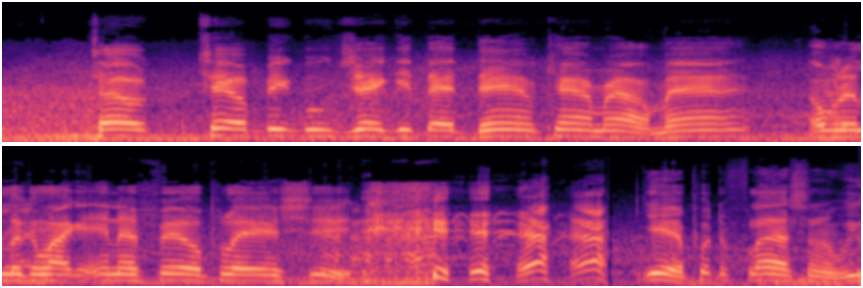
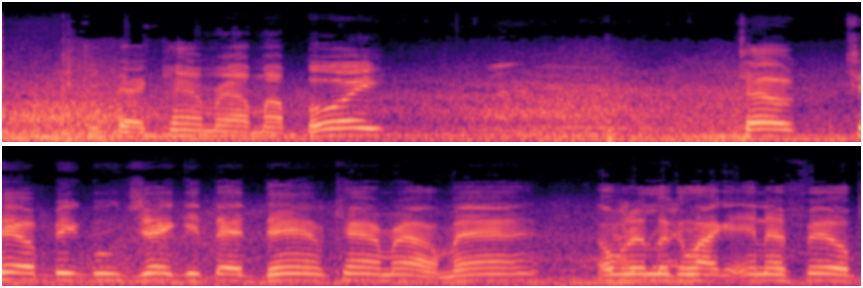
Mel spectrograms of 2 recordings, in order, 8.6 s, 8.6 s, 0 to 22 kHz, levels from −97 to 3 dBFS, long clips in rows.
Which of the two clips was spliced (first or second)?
first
